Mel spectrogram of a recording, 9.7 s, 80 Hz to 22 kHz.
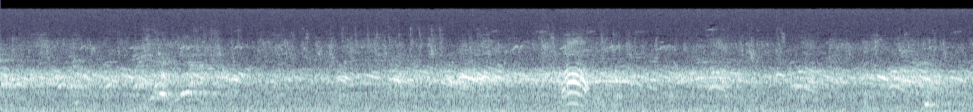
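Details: Wintering bramblings massed in a big flock at Yoyogi Park, Japan, February 2019: a steady wall of overlapping chatter, with one louder sharp call near the middle.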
